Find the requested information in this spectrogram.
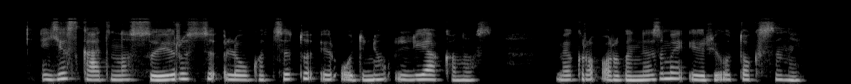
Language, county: Lithuanian, Klaipėda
